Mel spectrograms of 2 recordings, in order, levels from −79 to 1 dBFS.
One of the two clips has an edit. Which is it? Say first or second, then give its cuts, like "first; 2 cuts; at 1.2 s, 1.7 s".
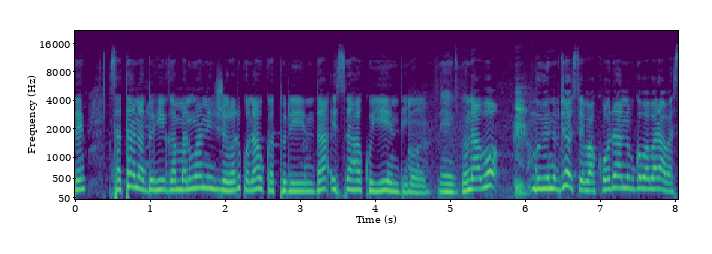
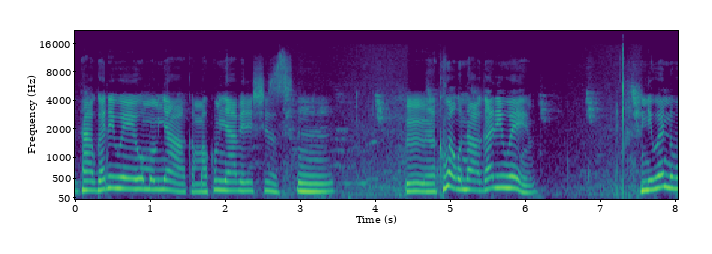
first; 1 cut; at 4.5 s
